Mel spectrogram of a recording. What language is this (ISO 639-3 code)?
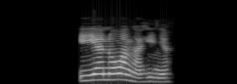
luo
